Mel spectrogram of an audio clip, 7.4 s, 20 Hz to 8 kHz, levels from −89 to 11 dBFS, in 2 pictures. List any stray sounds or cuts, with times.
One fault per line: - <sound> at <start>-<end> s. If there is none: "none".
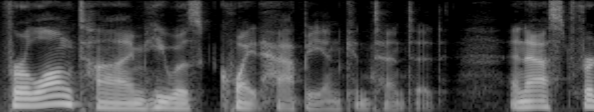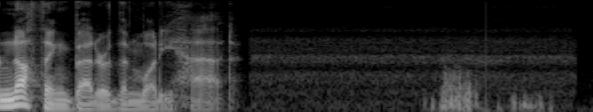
- sigh at 6.3-7.2 s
